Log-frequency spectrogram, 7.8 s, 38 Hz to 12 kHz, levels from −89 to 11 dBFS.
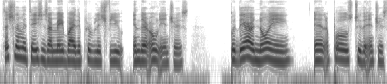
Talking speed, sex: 185 wpm, female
